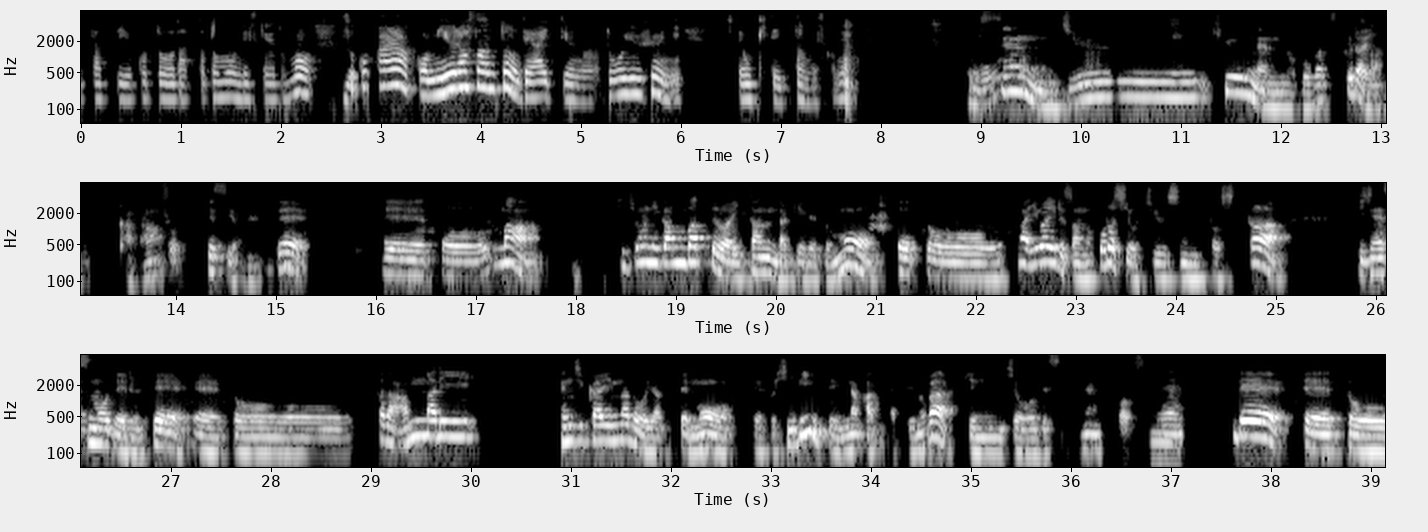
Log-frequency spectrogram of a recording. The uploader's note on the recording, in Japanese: Zoom を使用して収録されました。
